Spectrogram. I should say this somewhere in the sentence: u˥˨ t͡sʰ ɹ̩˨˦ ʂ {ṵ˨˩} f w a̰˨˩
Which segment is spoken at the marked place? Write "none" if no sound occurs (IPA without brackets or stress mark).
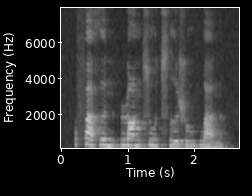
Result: u˨˦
